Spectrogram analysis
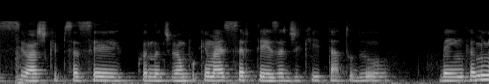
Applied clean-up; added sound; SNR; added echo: none; none; none; none.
